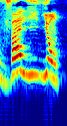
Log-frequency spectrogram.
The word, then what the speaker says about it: valions: alors attention que nous valions. On supprime le i et on supprime un l prononciation valion que vous viez et qu'il vaille.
